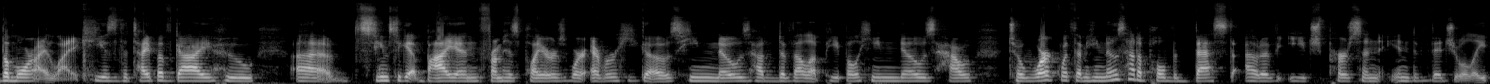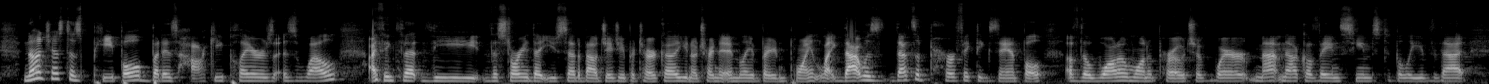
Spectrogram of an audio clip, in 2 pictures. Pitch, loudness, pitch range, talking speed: 160 Hz, -26 LUFS, 155-170 Hz, 190 wpm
